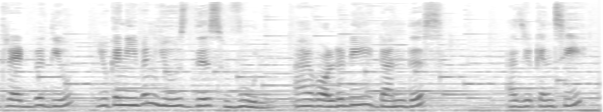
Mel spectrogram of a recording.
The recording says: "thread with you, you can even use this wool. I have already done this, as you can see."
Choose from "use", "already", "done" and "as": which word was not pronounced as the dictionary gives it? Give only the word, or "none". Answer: none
